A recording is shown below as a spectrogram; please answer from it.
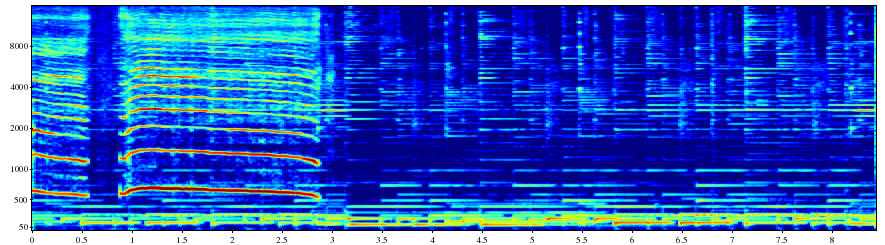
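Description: A cat meowing twice in long drawn-out calls, each sliding down in pitch, the second lasting about two seconds. Background music with guitar follows from about three seconds in.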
